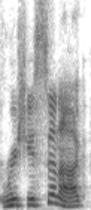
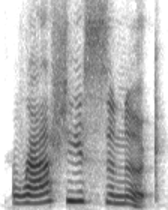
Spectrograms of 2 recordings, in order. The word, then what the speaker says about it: Rishi Sunak: Rashi Sunak is how he pronounced it. Now look, come on, wait a minute guys, I pronounce shit wrong all the time, but I don't know how you got Rashi Sunak from Rishi Sunak.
